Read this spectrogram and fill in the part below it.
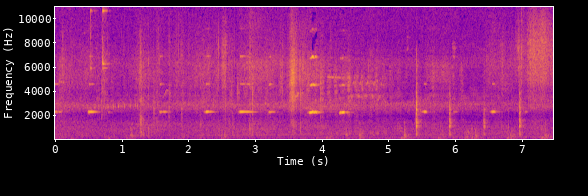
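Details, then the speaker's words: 2001 Volkswagen Jetta VR6, body pushed down by hand: light irregular tapping, clanging with some squeak from the right rear suspension; source unknown, rear shocks to be removed and examined. "what I want you to listen to, you hear that little tapping, clanging sound?"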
